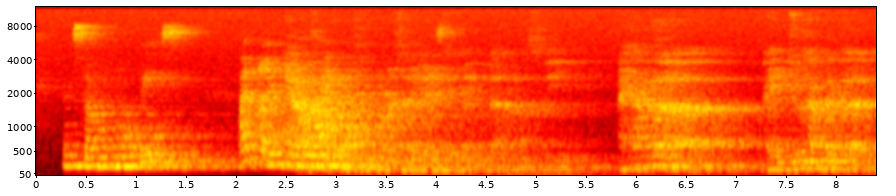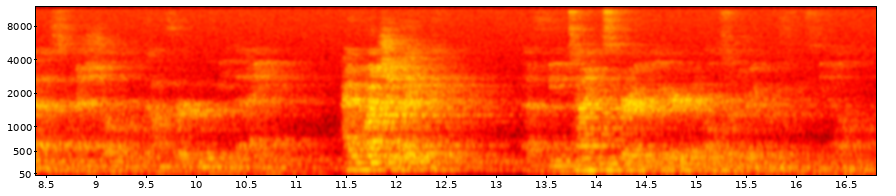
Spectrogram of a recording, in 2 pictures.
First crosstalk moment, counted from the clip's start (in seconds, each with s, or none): 2.4 s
